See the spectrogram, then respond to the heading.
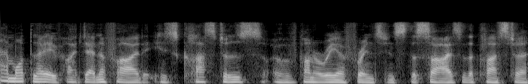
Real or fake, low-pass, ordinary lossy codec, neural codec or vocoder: fake; 7.2 kHz; AAC, 48 kbps; codec, 16 kHz in and 24 kHz out, 0.8 kbps, FocalCodec, streaming, 65536 codes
